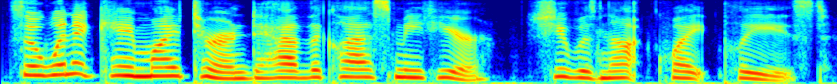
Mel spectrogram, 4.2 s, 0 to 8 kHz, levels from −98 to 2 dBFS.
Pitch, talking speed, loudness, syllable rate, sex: 250 Hz, 245 wpm, -16 LUFS, 5.0 syllables/s, female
